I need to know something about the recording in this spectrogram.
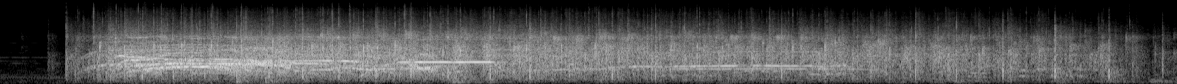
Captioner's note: applause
